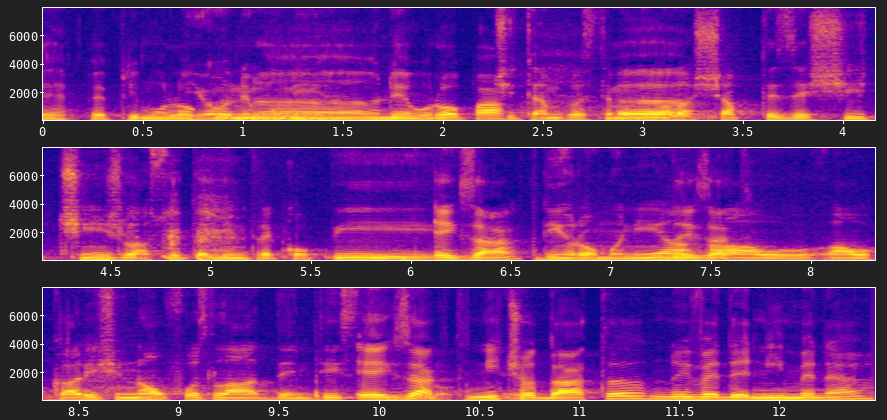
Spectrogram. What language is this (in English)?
Romanian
